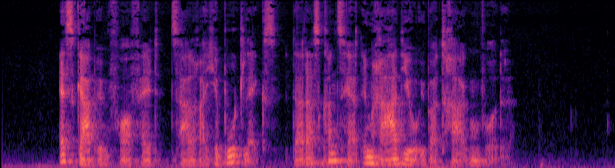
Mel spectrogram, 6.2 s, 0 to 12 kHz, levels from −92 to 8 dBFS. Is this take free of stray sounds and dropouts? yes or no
yes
